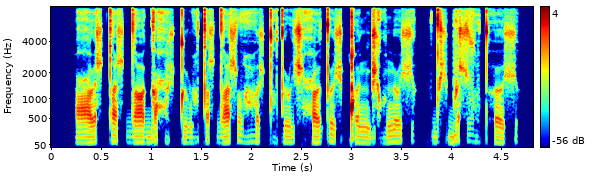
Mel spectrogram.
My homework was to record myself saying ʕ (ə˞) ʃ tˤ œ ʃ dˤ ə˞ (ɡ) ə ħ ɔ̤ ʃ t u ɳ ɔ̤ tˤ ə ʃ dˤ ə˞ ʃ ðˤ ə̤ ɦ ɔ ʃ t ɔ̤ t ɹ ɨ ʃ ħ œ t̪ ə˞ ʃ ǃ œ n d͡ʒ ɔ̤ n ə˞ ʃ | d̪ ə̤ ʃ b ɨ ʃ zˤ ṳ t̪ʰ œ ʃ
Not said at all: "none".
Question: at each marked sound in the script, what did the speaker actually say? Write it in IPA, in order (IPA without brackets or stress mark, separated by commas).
ə˞, ɡ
